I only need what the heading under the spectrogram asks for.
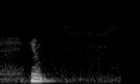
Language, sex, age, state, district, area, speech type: Kashmiri, male, 60+, Jammu and Kashmir, Ganderbal, urban, spontaneous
